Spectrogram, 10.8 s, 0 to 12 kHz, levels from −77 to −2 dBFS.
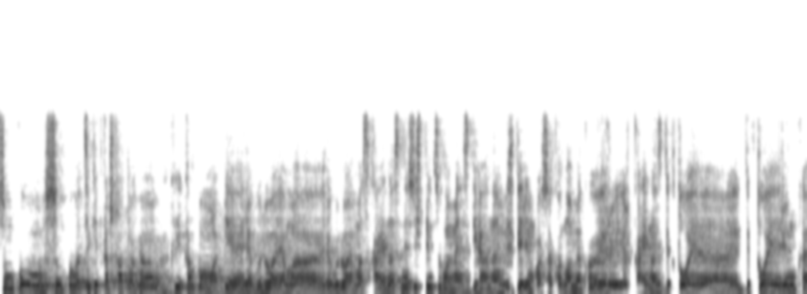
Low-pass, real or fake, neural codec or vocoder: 7.2 kHz; fake; codec, 16 kHz, 16 kbps, FreqCodec, smaller model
